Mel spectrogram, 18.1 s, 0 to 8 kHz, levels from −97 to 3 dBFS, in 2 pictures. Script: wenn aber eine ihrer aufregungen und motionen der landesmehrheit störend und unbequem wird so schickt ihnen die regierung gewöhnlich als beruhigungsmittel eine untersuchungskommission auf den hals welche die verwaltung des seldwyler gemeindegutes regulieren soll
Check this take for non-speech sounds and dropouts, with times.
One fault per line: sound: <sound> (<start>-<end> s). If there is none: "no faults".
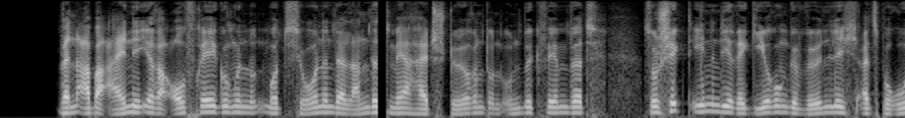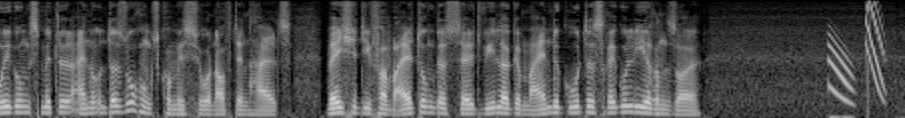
sound: dropout (3.8-3.9 s)
sound: chirp (17.3-17.9 s)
